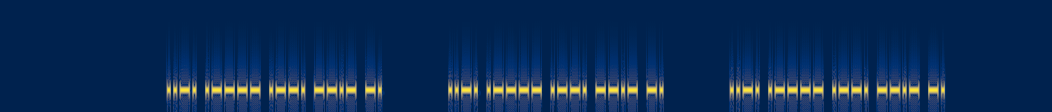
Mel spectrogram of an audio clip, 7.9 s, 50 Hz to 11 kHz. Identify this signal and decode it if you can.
Morse code, heard as a keyed tone, about 51 wpm, 700 Hz. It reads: F1PQN F1PQN F1PQN
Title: DXCC-100 Call Signs - 5 Characters - Repeated 3x - 50wpm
